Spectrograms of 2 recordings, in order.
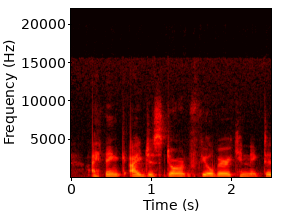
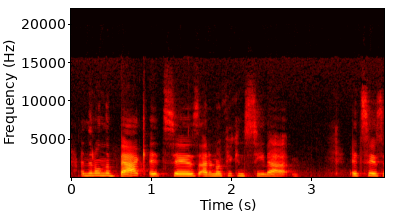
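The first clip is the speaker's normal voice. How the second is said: usual speaking voice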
